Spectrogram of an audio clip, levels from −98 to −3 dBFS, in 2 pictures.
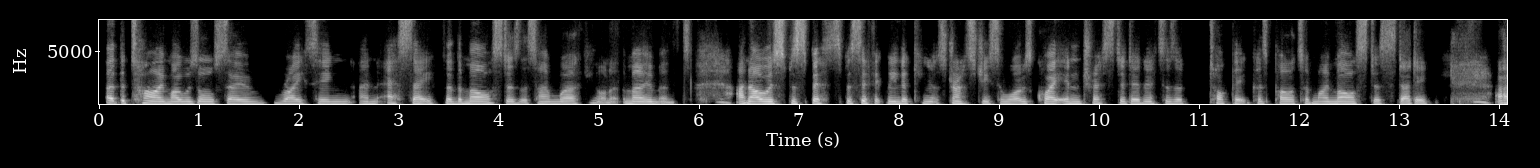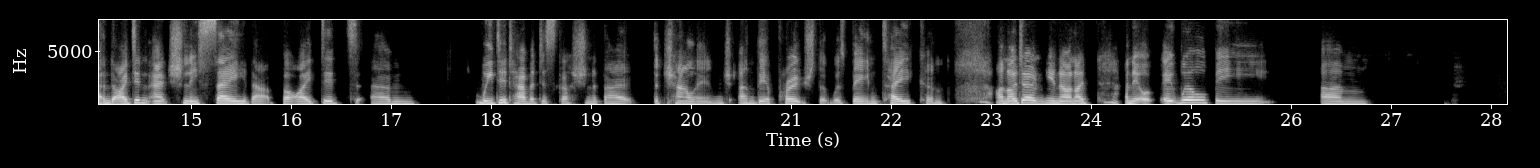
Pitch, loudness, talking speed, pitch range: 190 Hz, -29 LUFS, 175 wpm, 180-200 Hz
